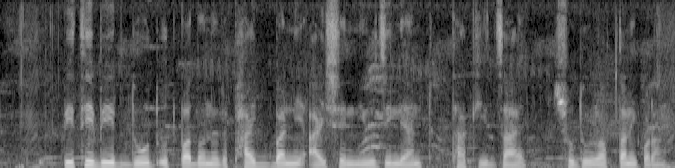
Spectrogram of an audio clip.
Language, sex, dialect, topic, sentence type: Bengali, male, Rajbangshi, agriculture, statement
